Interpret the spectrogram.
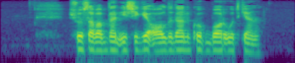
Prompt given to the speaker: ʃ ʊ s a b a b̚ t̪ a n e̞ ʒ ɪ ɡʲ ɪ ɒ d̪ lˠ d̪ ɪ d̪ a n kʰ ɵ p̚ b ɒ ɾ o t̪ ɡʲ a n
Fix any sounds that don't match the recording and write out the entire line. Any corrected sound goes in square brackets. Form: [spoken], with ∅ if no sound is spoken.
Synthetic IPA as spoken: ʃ ʊ s a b a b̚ [d̪] a n e̞ [ʃ] ɪ ɡʲ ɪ ɒ [∅] lˠ d̪ ɪ d̪ a n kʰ ɵ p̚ b ɒ ɾ o t̪ [kʲ] a n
